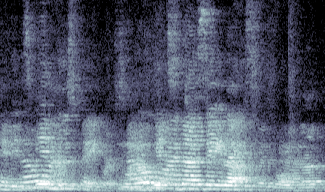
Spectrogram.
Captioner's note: talking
